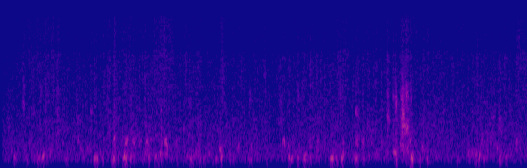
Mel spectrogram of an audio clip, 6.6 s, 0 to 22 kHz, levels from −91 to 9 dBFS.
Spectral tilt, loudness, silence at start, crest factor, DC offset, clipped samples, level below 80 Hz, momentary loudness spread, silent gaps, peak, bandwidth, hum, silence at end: -4 dB/octave; -62 LUFS; 0.05 s; 24 dB; under 0.1%; under 0.1%; -88 dBFS; 11 LU; none; -38 dBFS; 16.5 kHz; none; 0 s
